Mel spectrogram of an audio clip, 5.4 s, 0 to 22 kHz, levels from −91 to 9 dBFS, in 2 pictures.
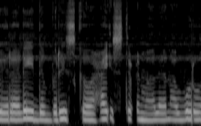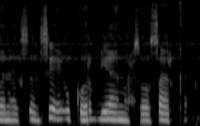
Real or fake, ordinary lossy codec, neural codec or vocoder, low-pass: fake; none; vocoder, 44.1 kHz, 128 mel bands every 256 samples, BigVGAN v2; none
